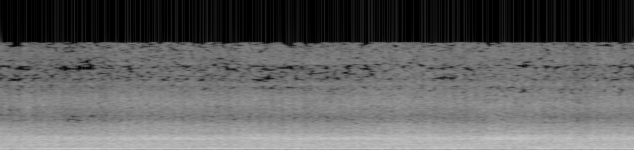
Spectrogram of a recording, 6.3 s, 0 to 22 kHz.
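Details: Samurai rotary mower, 1.40 m cut, hydraulics removed, run in third speed with high rotor rpm: loud steady hum, rising slightly to speed; the chain drive sounds scary but is normal and nothing to fear.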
